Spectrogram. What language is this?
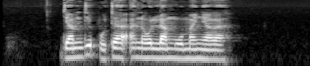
Bankon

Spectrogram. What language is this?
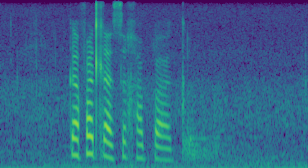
Tswana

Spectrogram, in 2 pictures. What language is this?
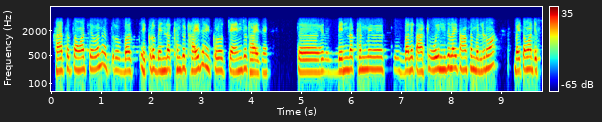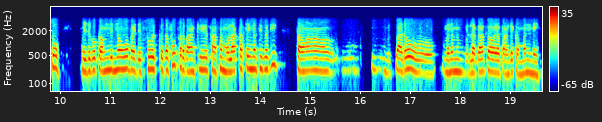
Sindhi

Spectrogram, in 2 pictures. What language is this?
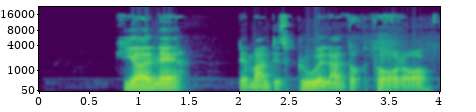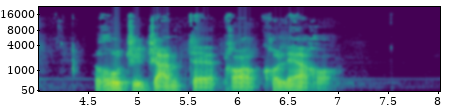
Esperanto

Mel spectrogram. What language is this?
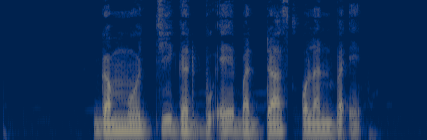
Oromo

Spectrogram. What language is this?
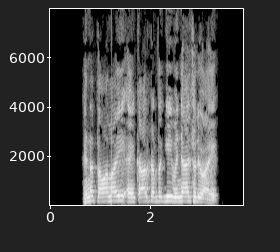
Sindhi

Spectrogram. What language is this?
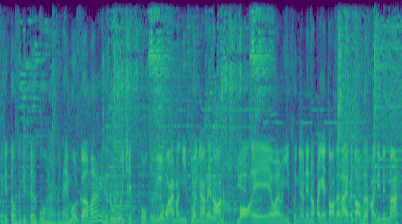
Thai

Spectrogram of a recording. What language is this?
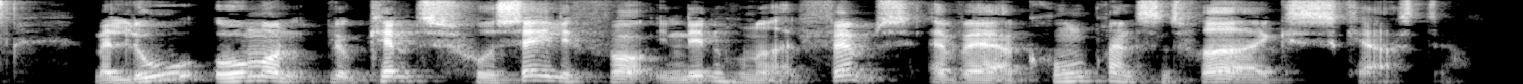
Danish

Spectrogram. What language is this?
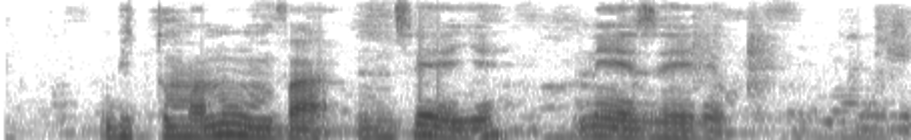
Kinyarwanda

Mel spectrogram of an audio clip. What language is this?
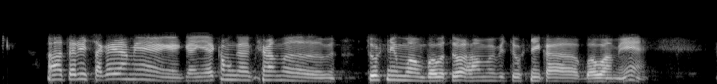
Sanskrit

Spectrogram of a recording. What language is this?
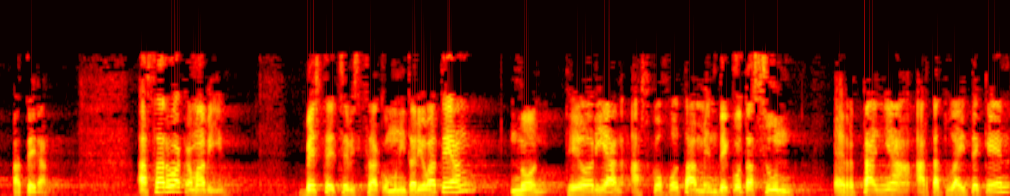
Basque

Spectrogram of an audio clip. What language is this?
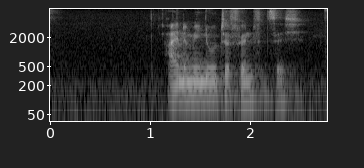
German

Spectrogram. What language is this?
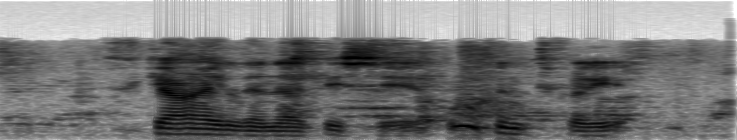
Kabyle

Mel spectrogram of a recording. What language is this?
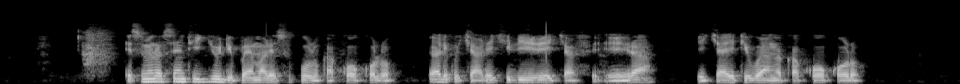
Ganda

